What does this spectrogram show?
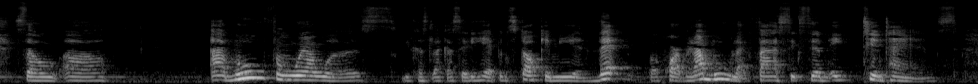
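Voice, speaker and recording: A somewhat breathy woman's voice at medium pitch, moderate in pace, with lively intonation and an animated tone. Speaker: domestic violence survivor telling her story. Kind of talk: personal storytelling to viewers.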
